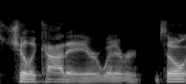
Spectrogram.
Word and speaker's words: Chillicothe: It's not Chillicothe, it's Chillicothe or whatever.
